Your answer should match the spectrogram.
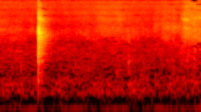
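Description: A single sharp click about half a second in, then faint rustling of a paper book page being turned near the end, over a low steady hum.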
